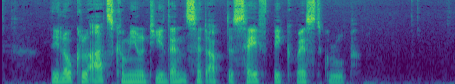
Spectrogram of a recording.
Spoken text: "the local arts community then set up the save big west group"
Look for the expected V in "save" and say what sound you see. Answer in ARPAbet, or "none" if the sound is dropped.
F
